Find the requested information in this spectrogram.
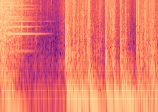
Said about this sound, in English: The boy leapt out from his hiding spot and smashed the fire poker over Tobias's head, dropping him instantly.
